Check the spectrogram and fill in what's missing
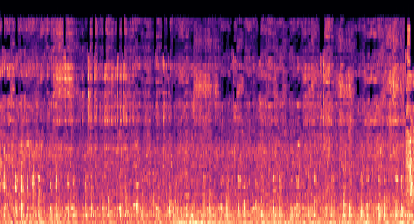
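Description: A tractor idles steadily with a trolley of potatoes on a weighbridge, its engine a constant close rumble with no talk over it.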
